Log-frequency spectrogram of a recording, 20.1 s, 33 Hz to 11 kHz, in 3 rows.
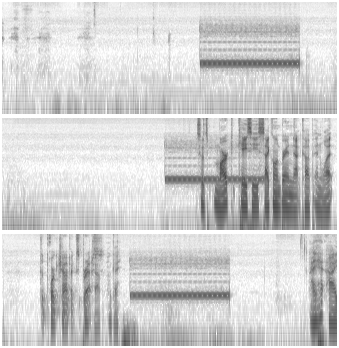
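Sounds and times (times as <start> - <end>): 
faint hum: 0.0 - 20.0
electronic telephone ringback tone: 4.0 - 6.0, 10.0 - 11.9, 16.0 - 18.0
speech: 10.7 - 13.4, 14.2 - 15.9, 19.6 - 20.0.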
